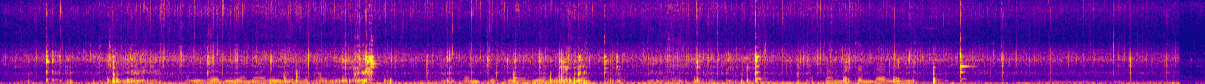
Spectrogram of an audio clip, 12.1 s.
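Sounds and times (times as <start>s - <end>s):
paste sizzling in a pot: 0.0s - 12.0s
spoon stirring and clicking on pot: 0.3s - 8.2s, 9.2s - 9.9s.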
